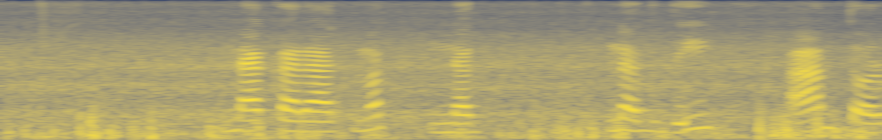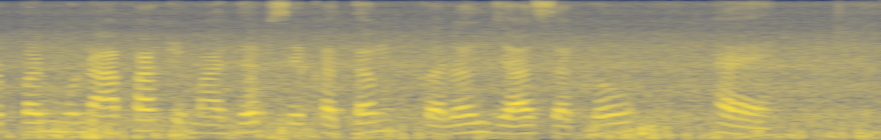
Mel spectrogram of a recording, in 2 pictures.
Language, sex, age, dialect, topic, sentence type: Magahi, female, 46-50, Southern, banking, statement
